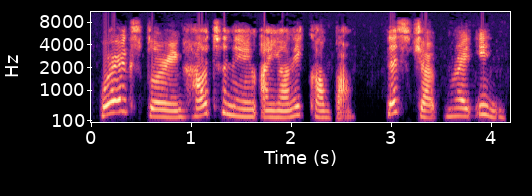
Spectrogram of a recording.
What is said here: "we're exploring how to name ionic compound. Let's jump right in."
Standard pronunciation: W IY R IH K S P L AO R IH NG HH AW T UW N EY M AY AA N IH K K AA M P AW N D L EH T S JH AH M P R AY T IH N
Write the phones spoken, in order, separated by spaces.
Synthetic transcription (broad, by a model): W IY R IH K S P L AO R IH NG HH AW T UW N EY M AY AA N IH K K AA M P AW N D L EH T S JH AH P R AY T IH N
